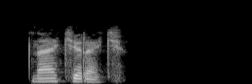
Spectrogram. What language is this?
Uzbek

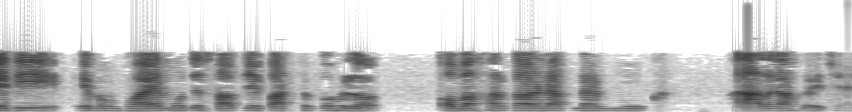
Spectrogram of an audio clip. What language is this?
Bangla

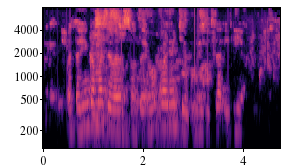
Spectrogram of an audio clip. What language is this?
Kinyarwanda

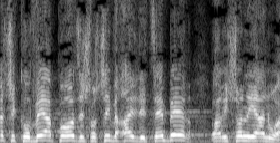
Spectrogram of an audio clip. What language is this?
Hebrew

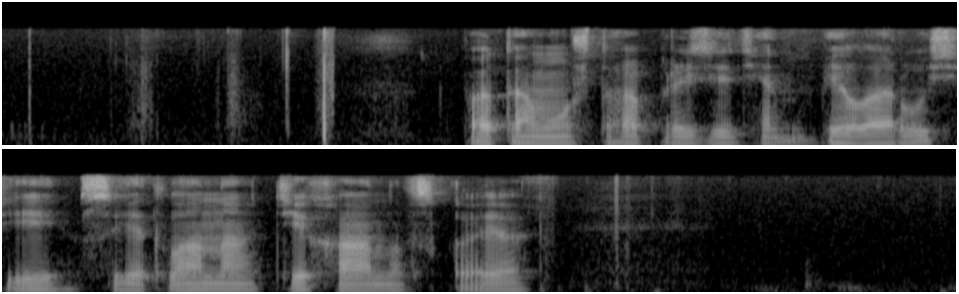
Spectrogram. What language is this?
Russian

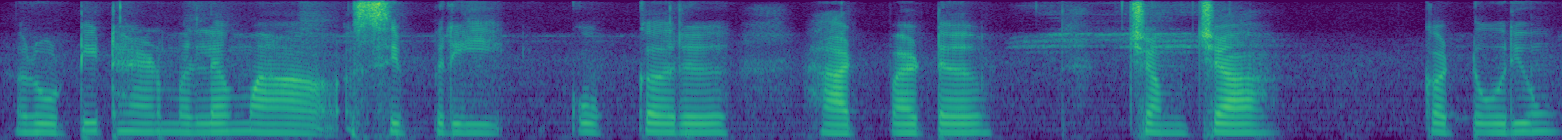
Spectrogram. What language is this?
Sindhi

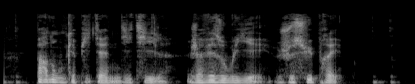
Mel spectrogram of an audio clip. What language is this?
French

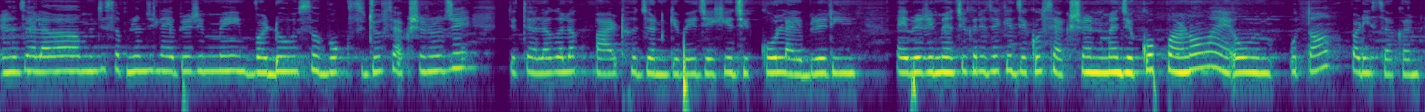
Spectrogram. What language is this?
Sindhi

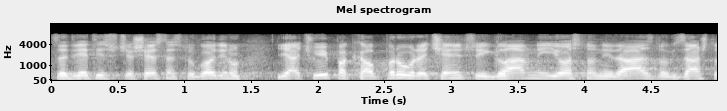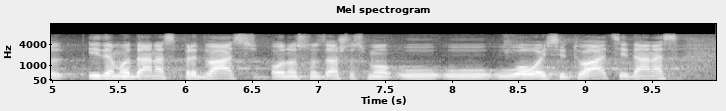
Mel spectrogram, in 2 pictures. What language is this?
Croatian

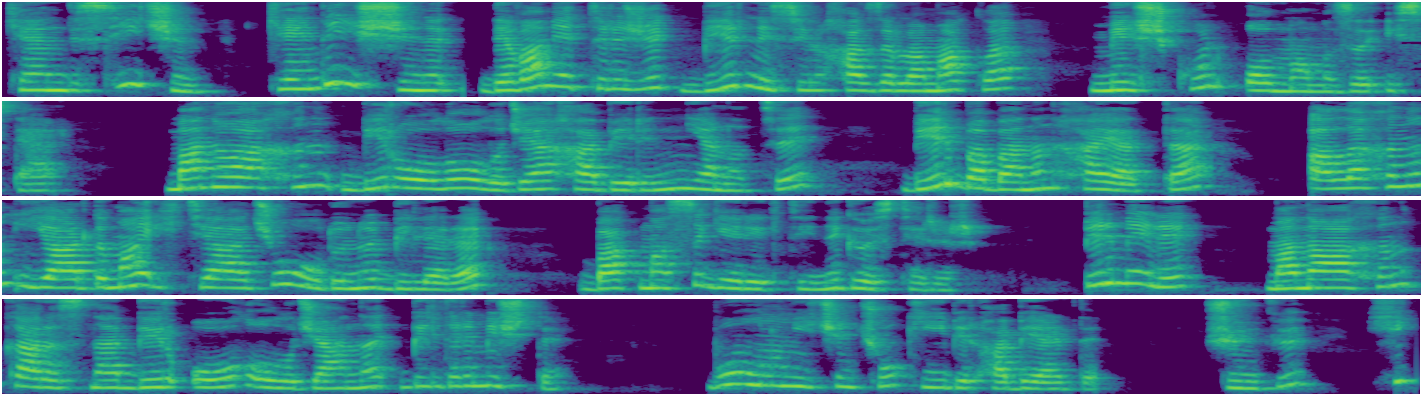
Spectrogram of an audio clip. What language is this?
Turkish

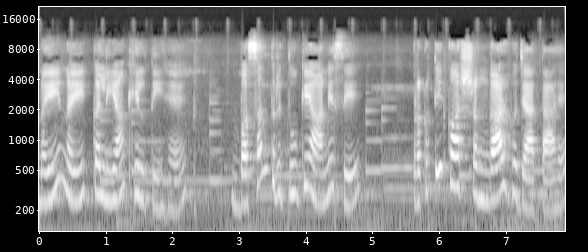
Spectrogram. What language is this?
Hindi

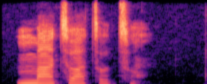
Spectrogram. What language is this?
Igbo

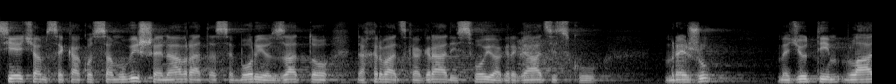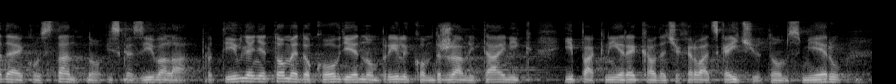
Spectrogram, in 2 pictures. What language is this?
Croatian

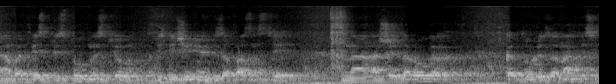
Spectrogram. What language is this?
Russian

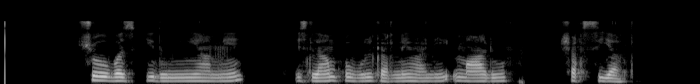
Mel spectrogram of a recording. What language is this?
Urdu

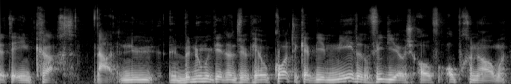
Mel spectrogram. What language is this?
Dutch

